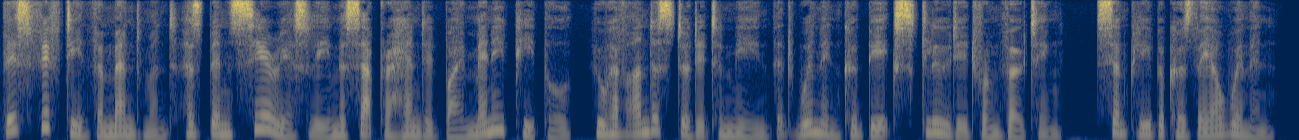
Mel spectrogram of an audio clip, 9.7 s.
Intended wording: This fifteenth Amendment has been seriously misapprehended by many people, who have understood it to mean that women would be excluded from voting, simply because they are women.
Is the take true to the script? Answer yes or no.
no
